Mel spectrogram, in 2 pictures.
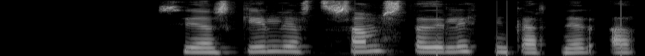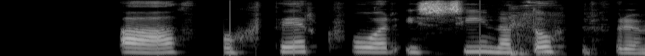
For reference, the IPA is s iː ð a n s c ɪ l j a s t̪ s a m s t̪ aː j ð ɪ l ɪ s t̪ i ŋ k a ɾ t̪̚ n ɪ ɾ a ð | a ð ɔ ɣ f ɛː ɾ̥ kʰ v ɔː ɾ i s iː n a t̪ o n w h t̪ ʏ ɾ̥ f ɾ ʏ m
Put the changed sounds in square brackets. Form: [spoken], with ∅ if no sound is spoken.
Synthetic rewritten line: s iː ð a n s c ɪ l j a s t̪ s a m s t̪ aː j ð ɪ l ɪ [h] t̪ i ŋ k a ɾ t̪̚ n ɪ ɾ a ð | a ð ɔ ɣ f ɛː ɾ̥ kʰ v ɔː ɾ i s iː n a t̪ o [∅] w h t̪ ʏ ɾ̥ f ɾ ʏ m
